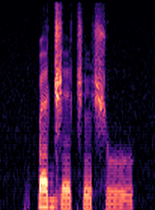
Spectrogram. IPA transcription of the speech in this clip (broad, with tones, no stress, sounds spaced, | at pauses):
k͡p ɛ˦ d͡ʒ e˨ t͡ʃ ĩ˨ ʃ uː˨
